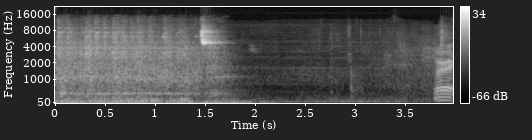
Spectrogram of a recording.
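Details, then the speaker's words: 2004 Mustang Mach 1 with 60,000 miles, mass airflow sensor unplugged: lumpy, stumbling rough running that falters and dies within two seconds; it seemed to start perfectly once the intake was refitted. "i think it doesn't work without a masterful sensor even though some cars have like a default when you unplug it to be working without it"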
